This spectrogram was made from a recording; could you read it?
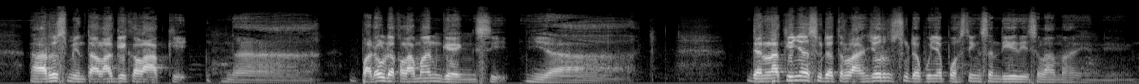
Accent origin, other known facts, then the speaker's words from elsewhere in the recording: East Java, Indonesia; Saya Madura.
